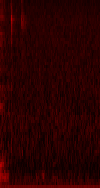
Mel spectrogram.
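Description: Two quick, faint computer mouse clicks in the first half second, over a steady low hum.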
